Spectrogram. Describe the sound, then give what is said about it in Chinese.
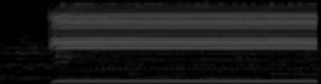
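A mobile phone vibrating: one loud, low, steady buzzing hum that starts abruptly, holds unbroken for under three seconds, then cuts off. No one speaks. “突然，手机一声震动声响”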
